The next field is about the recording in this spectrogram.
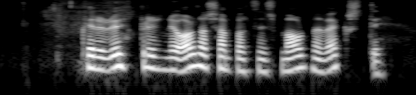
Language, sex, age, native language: Icelandic, female, 50-59, Icelandic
